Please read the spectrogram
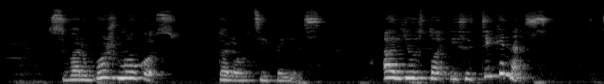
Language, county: Lithuanian, Vilnius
